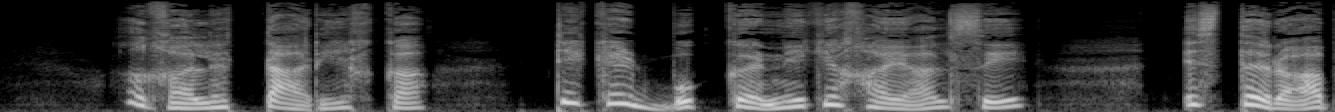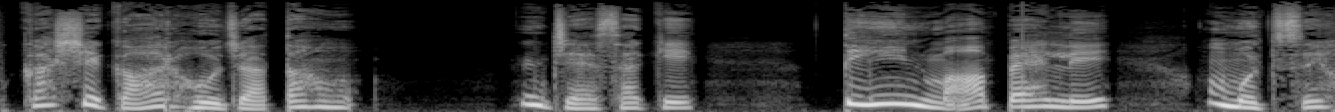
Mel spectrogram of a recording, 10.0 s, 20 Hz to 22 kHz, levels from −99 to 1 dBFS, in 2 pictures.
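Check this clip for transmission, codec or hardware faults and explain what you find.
There's one fault here, and it sits near the end of the speech.

Between 8.64 and 9.24 s you get CD scratch ticks: four short clicks, the longest well under a millisecond. A blemish on the disc wipes out more data than the error correction can rebuild, once on each turn, so the player papers over the damaged samples. That gives the regular spacing, roughly five ticks a second, which sounds like an evenly paced ticking of uneven strength on top of the speech.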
